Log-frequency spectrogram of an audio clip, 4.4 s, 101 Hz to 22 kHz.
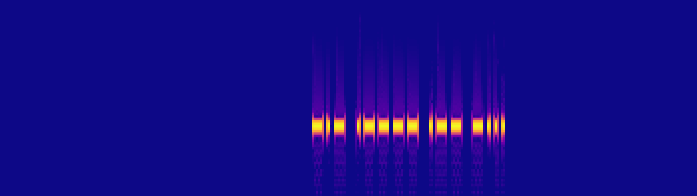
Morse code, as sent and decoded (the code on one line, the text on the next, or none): -.- .---- .-- -...
K1WB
